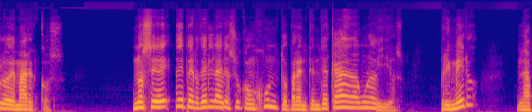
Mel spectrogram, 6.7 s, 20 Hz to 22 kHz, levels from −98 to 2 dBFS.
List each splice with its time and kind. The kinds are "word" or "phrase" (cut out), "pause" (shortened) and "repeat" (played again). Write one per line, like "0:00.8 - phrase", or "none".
0:02.2 - word
0:02.8 - word
0:04.1 - word
0:04.7 - word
